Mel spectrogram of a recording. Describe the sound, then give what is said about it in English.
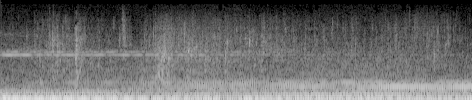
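Water sloshes and squishes as a pair of bloody hands rinse off in a white plastic pail of water, with soft drips and splashes over a steady low hum, continuous; from the film Sabotage. “Titles and block letters frame a pair of bloody hands as they rinse off in a white plastic pail of water.”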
